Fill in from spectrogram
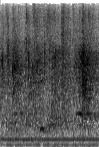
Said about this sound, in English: That's a half-hearted clap.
